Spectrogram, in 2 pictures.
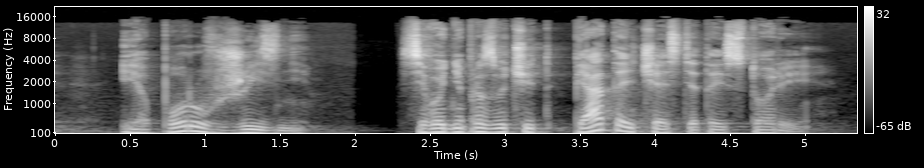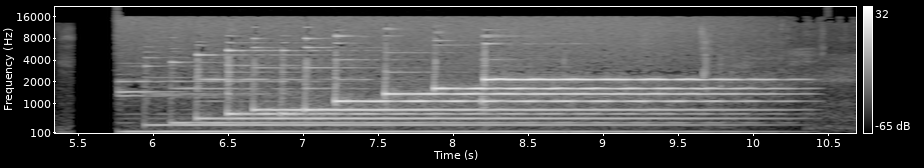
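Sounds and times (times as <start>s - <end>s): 
speech: 0.5s - 5.1s
soft ringing of a small bell: 5.8s - 10.5s.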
